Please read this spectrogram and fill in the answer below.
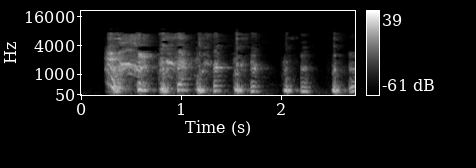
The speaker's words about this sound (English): And just saying that both makes me cough and laugh at the same time.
